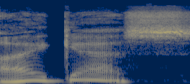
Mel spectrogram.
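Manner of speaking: put-on thick Swiss accent, laid on. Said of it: "has an incredibly thick Swiss accent".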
